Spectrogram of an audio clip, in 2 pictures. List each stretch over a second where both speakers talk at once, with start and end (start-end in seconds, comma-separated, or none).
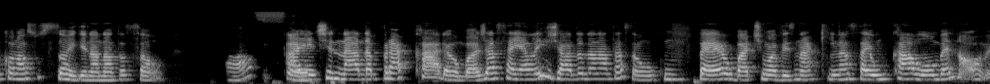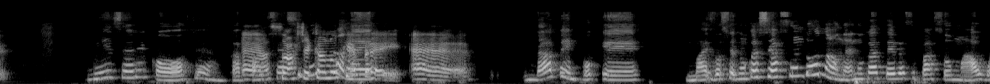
12.3-13.7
